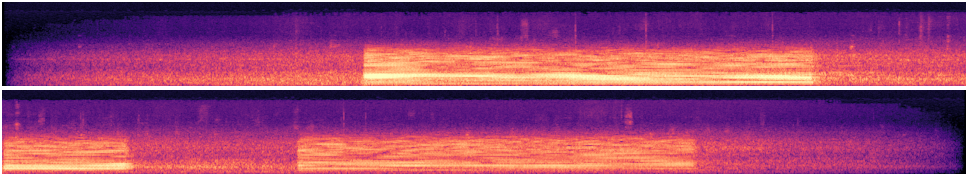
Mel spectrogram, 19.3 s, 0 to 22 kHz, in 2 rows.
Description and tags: queen mary II 04feb2007
As the ship Queen Mary 2 approached the Golden Gate Bridge from the Pacific on her first visit to San Francisco, February 4th, 2007, this recording of her greeting was made from the Marin Headlands.
queen-mary-2, queen-mary-ii, san-francisco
